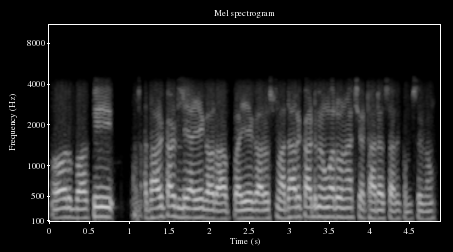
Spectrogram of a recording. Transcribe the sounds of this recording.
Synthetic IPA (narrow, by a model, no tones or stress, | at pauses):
ɔːɾbaːki | ɐd̪ʱaːɾkaːɾɖleaːjeːɡaɔːɾaːp̚kaːieːɡaɔːɾʊsmẽɐd̪ʱaːɾkaːɾɖmẽʊməɾɦoːnat͡ʃʰɛɐʈʰaːɾəsaːlkɐmsekɐm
